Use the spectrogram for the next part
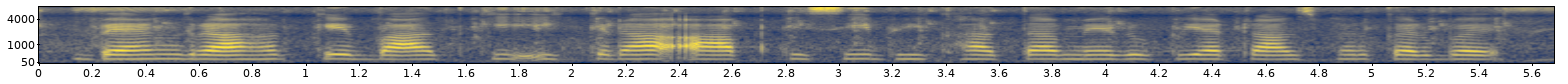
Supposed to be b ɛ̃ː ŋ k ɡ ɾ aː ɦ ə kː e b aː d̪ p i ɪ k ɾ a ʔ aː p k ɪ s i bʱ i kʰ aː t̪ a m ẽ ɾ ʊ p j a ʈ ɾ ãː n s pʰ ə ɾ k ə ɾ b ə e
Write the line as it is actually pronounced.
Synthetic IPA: b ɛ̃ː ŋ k ɡ ɾ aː ɦ ə kː e b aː d̪ k i ɪ k ɾ a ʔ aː p k ɪ s i bʱ i kʰ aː t̪ a m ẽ ɾ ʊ p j a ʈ ɾ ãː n s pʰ ə ɾ k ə ɾ b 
